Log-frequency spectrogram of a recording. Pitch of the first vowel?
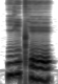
high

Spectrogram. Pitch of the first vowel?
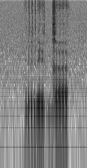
low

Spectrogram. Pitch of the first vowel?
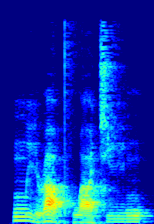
falling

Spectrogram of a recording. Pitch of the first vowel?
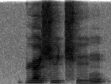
falling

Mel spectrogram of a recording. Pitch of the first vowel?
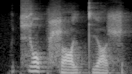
high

